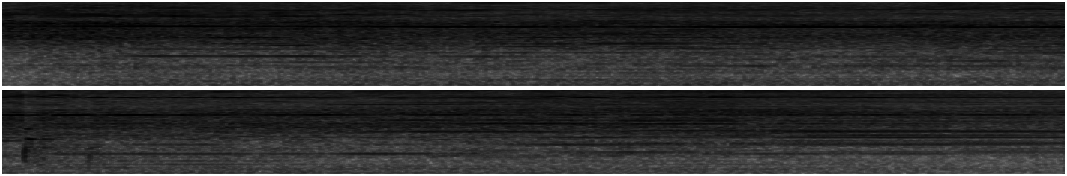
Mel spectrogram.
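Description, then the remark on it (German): Wood being sawn to size for a construction site, a loud, continuous rasping cut with a steady whining drone running for several seconds and no one speaking. “ist am Holz zusagen für eine Baustelle.”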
